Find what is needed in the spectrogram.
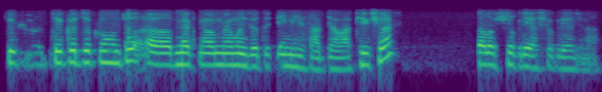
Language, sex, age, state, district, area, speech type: Kashmiri, male, 30-45, Jammu and Kashmir, Ganderbal, rural, conversation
